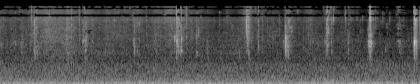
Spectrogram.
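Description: Close-up chewing and mouth sounds of people eating a chicken cobb wrap, with small irregular clicks and smacks, over a steady low hum.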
